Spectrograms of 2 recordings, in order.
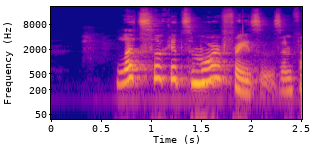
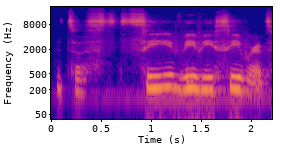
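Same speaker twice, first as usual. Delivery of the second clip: usual speaking voice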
